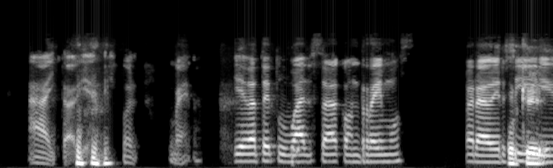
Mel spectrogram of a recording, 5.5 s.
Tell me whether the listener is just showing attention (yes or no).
yes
